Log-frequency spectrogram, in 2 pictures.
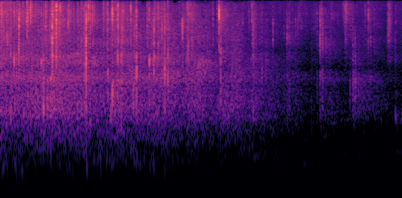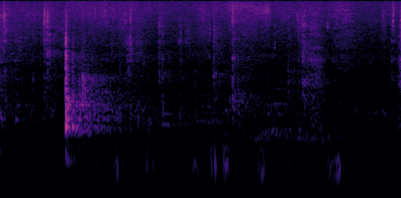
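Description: An audience bursts into dense, crackling applause that is loudest at the start and gradually thins out over several seconds, with a single sharper knock standing out midway as the clapping fades.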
